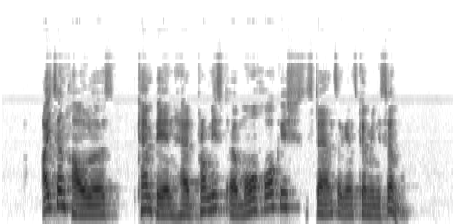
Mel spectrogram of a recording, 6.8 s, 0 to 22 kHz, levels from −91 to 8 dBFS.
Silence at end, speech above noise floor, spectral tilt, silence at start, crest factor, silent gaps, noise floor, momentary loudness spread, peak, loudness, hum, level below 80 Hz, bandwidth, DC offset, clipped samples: 0.75 s; 56 dB; -6 dB/octave; 0.65 s; 16 dB; none; -73 dBFS; 9 LU; -2 dBFS; -18 LUFS; none; -60 dBFS; 9.2 kHz; under 0.1%; under 0.1%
